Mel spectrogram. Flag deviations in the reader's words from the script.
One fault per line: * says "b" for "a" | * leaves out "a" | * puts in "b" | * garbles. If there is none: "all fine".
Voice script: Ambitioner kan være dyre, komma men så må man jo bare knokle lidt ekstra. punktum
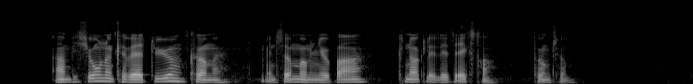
all fine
